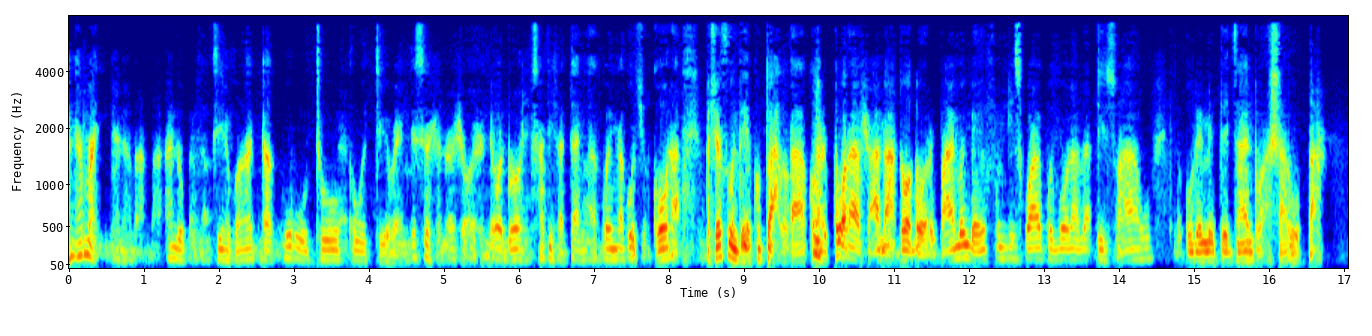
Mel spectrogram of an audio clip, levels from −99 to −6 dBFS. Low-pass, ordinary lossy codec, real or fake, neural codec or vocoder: 7.2 kHz; MP3, 32 kbps; fake; codec, 16 kHz, 0.5 kbps, FunCodec, trained on Chinese and English, 25 frames a second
